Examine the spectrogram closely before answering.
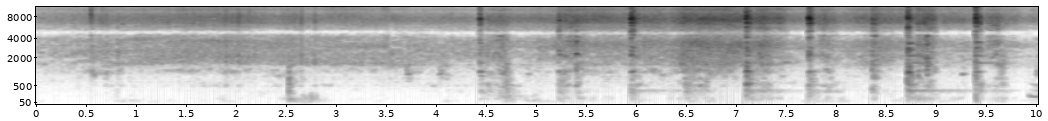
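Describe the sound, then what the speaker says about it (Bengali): Katla fish being sautéed with spiced water in a pan: a low, continuous sizzle punctuated by sharp scrapes and taps of a spatula against the pan, close and fairly quiet, with no talking. "এটাকে কষিয়ে নুন হলুদ দিয়ে ভালো করে কষিয়ে জল ঢেলে দেবো"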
